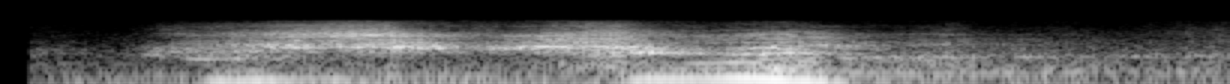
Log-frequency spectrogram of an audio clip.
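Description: Two loud, rumbling swells of sound, each about a second long, then a lower steady noise: an intro sound effect over the opening screen.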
